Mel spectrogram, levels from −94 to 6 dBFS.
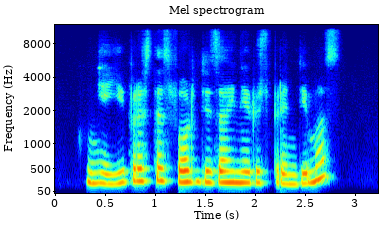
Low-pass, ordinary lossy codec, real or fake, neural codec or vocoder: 10.8 kHz; AAC, 48 kbps; fake; codec, 24 kHz, 0.9 kbps, WavTokenizer, large speech release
